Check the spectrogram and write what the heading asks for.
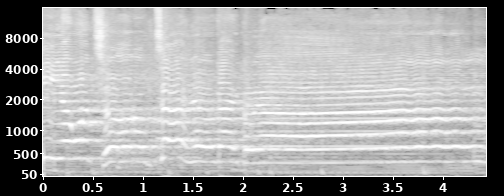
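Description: A man's wordless vocal ad-lib over a karaoke backing track of a ballad: quick bending runs in the first two seconds, then a long held note.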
